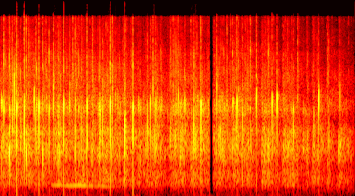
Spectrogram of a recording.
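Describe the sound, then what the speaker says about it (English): Lively crowd applause for a speaker at a youth dialogue event on climate adaptation, many hands clapping in a thick steady patter with a few louder claps on top, easing slightly toward the end. "We have then a big applause for Desmond"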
